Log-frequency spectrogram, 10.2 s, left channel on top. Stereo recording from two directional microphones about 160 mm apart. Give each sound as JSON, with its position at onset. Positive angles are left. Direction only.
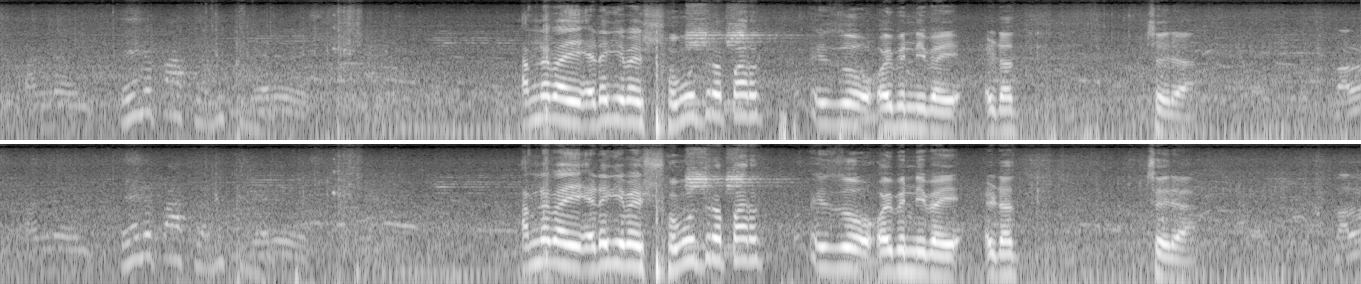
{"t": 3.8, "sound": "speech", "side_deg": -35}
{"t": 8.7, "sound": "speech", "side_deg": -45}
